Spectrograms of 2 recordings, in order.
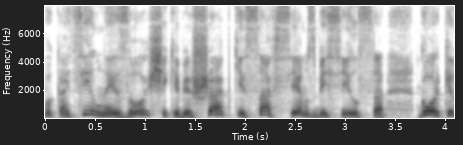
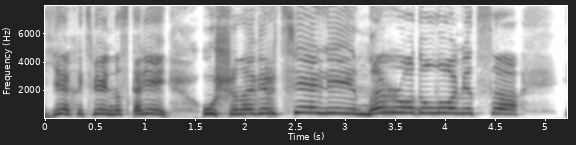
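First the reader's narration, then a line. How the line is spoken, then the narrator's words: Shouted. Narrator (Russian): высуня язык, Андрюшка, крикнул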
